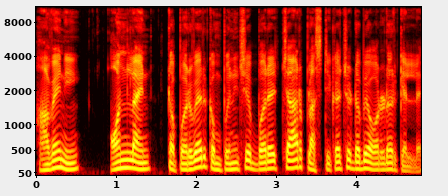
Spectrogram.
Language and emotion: Goan Konkani, neutral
